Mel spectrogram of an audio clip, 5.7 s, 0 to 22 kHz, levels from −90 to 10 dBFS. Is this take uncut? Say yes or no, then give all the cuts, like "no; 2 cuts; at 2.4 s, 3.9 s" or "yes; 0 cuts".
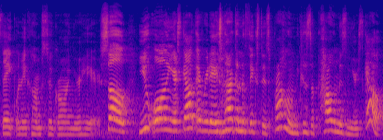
no; 1 cut; at 1.5 s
